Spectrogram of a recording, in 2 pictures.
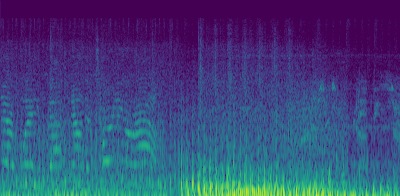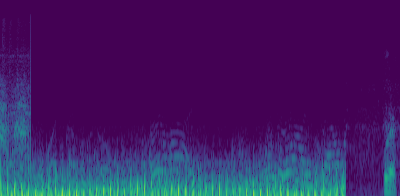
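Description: Military helicopter rotor chop from a film soundtrack: a loud, fast, even pulsing that comes in suddenly about two seconds in, after some dialogue, and cuts off abruptly just before the end.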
